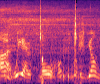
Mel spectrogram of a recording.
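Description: Indistinct, fairly quiet talk from people standing close by, with two sharp clicks in the middle.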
